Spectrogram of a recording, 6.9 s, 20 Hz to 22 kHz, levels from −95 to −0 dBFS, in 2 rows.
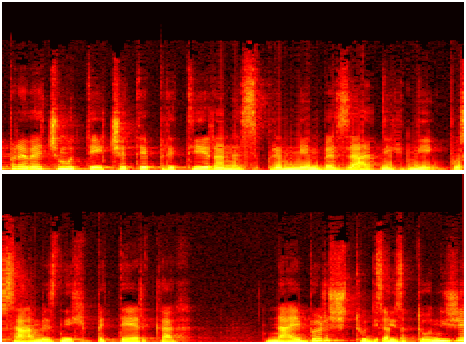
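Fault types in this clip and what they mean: Robotic sound from repeated short buffers: From 1.62 to 3.71 s, just after "preveč moteče te", the speech becomes a rigid metallic buzz near 200 Hz while loosely tracking the words. The likely cause is a 5 ms slice looping to cover late audio, with roughly half the sound repeated.
Frames out of order: Between 6.28 and 6.48 s the speech flutters and garbles. Two neighbouring blocks of about 93 ms each, which fits runs of four frames, play swapped, so nothing is lost but the order is wrong.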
